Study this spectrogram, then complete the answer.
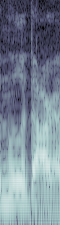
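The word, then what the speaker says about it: Mūlādhāra: the root chakra uh the muladhara i believe is the way sanskrit pronounces it i could be wrong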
